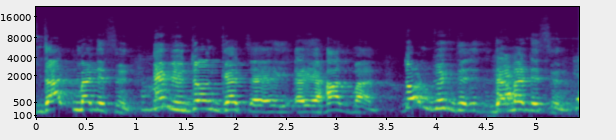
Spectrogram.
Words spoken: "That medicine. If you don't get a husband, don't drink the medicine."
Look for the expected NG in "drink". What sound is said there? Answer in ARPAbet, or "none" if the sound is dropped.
none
